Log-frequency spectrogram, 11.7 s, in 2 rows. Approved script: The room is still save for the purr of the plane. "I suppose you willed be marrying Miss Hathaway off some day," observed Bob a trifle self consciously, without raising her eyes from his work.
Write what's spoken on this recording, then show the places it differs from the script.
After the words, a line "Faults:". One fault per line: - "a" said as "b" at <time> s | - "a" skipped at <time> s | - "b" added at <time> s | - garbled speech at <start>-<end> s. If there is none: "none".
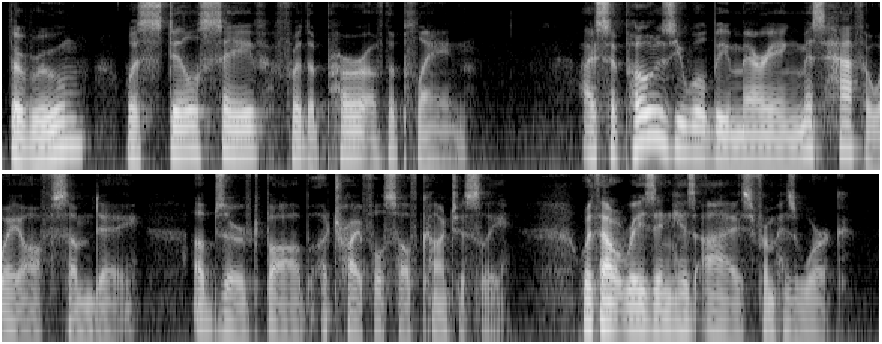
The room was still save for the purr of the plane. "I suppose you will be marrying Miss Hathaway off some day," observed Bob a trifle self consciously, without raising his eyes from his work.
Faults:
- "is" said as "was" at 0.8 s
- "willed" said as "will" at 4.6 s
- "her" said as "his" at 10.3 s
